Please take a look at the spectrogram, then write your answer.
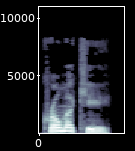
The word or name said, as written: chroma key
